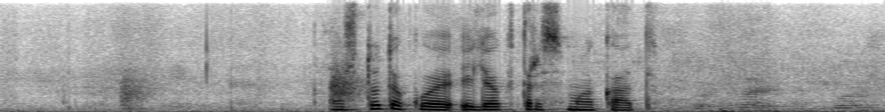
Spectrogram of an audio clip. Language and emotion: Russian, neutral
